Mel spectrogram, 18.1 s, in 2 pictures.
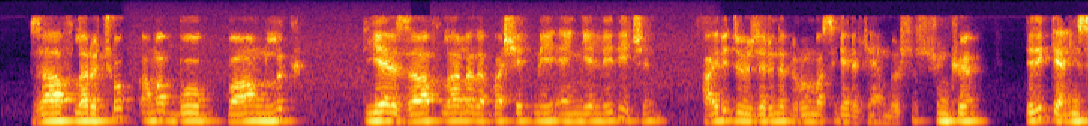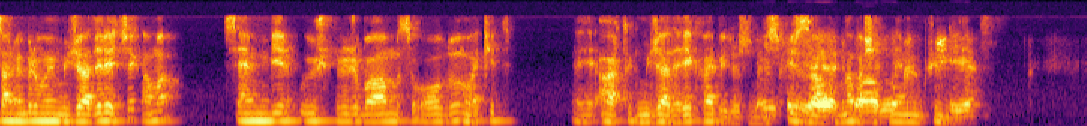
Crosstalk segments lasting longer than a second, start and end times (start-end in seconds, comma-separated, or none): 15.4-17.1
